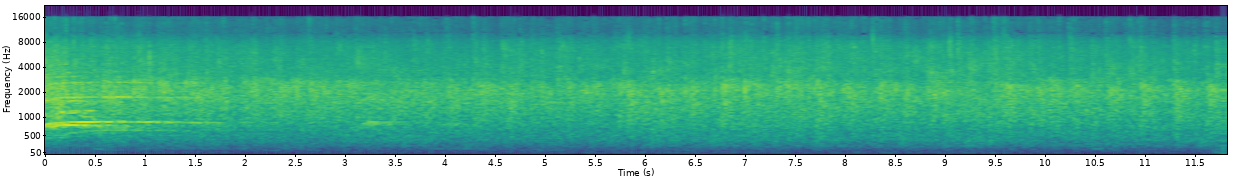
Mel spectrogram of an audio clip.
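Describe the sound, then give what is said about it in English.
A large audience claps steadily for about twelve seconds in thanks to the helpers who made lunch possible, a dense, even wash of applause that starts strongest and holds at a fairly constant level without any speech over it. “So I think we should give them a wild round of applause.”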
